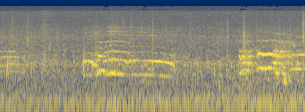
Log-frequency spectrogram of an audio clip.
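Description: Chickens on a farm, a rooster crowing twice with drawn-out calls amid soft clucking and low outdoor background noise.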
